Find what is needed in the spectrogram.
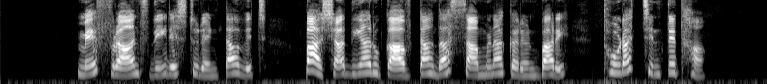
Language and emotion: Punjabi, fearful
